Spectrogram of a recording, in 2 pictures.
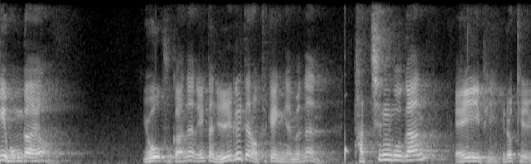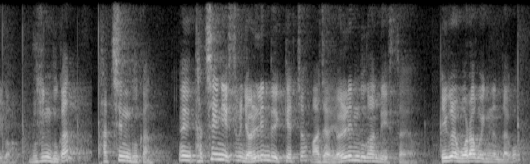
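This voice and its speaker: A man's voice: on the high side, sing-song, rapid-fire, hardly any pauses, reverberant, slight background noise. A male math teacher giving a casual lecture, asking questions and then answering them himself. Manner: asks and answers his own questions; casual, speaks in plain everyday talk to students.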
